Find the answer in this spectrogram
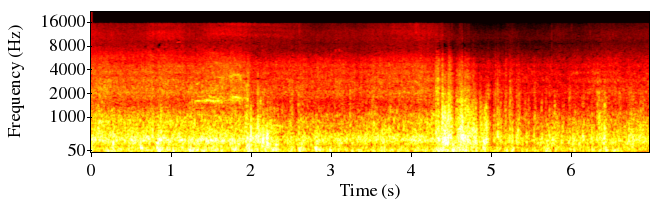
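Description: Suburban electric local train running along the track, heard from inside the coach at an open door: steady rumble and knocking of the wheels on the rails, with wind on the microphone. A burst of louder clatter comes about four and a half seconds in.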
